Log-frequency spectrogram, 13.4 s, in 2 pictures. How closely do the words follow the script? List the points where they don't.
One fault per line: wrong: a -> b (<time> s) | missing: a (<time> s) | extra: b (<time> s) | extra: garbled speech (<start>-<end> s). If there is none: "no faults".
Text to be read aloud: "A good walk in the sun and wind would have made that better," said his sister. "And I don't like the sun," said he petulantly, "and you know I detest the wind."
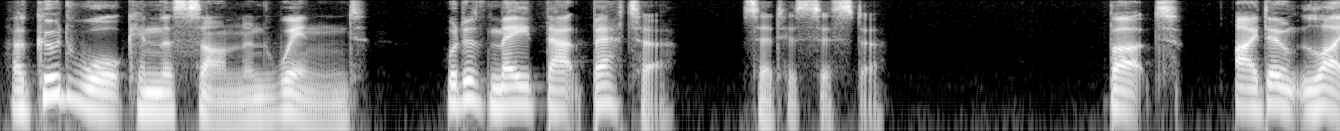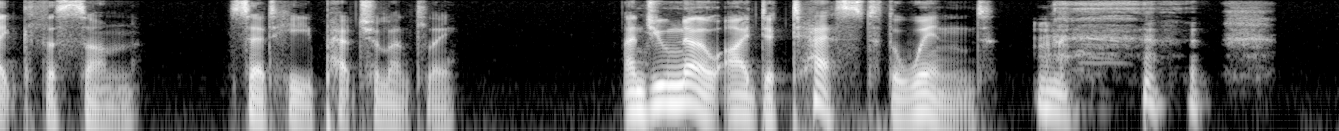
wrong: And -> But (5.5 s)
